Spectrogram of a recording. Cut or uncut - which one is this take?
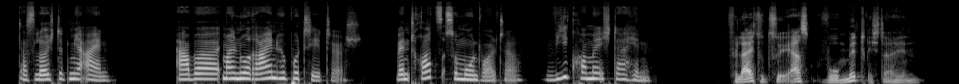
cut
